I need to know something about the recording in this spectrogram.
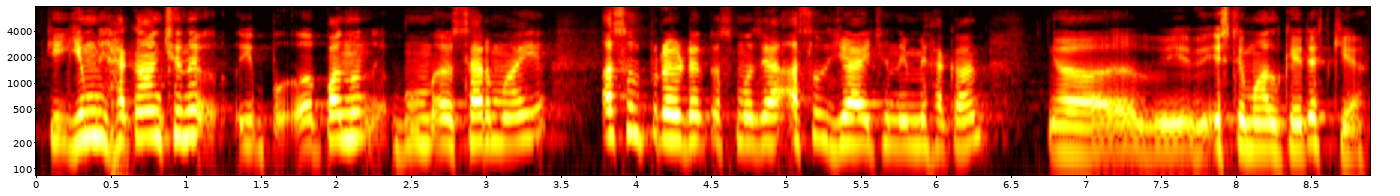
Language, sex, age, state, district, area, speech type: Kashmiri, male, 45-60, Jammu and Kashmir, Srinagar, urban, spontaneous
